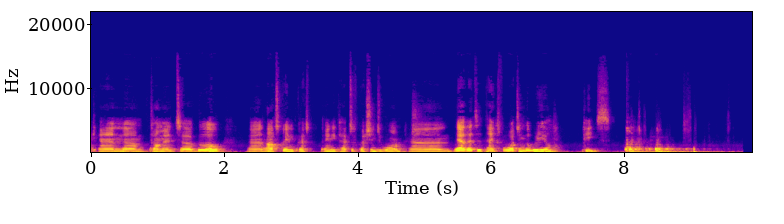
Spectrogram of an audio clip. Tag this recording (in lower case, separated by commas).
speech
